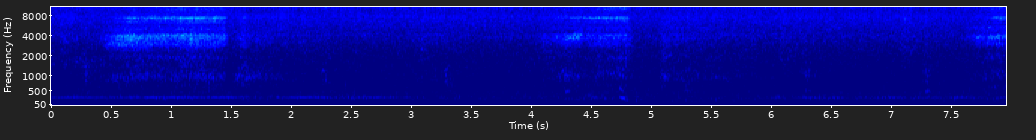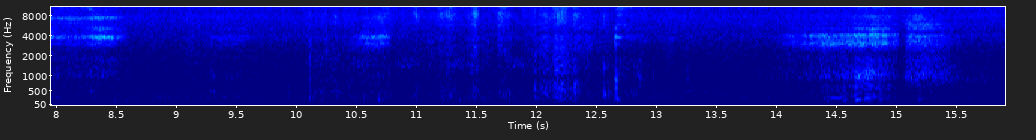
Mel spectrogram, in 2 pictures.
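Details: Female dog snoring while asleep, described as very loud, sometimes startling herself: soft, irregular snorting breaths with a faint whistle and snuffles; light snoring.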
